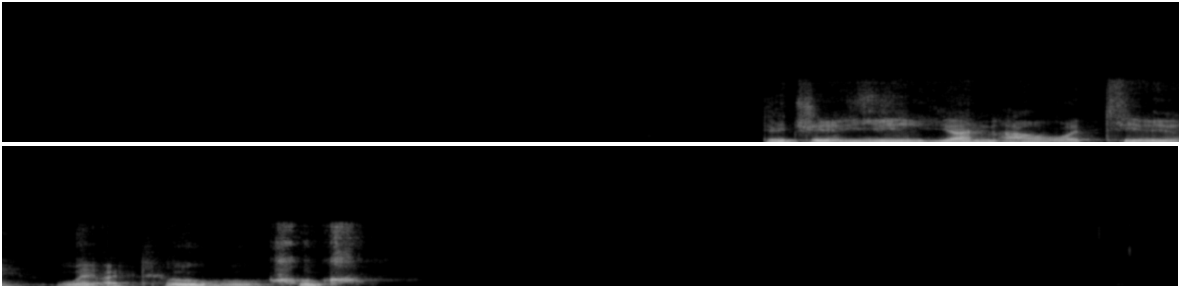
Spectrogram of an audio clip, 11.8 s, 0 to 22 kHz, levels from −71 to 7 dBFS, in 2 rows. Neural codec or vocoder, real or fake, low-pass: codec, 24 kHz, 1.5 kbps, HILCodec; fake; 9.9 kHz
